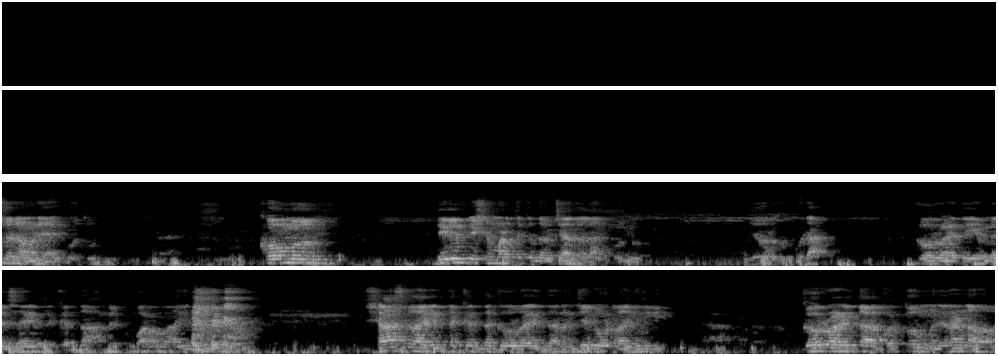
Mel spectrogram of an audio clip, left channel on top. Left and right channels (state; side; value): silent; left; digital silence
